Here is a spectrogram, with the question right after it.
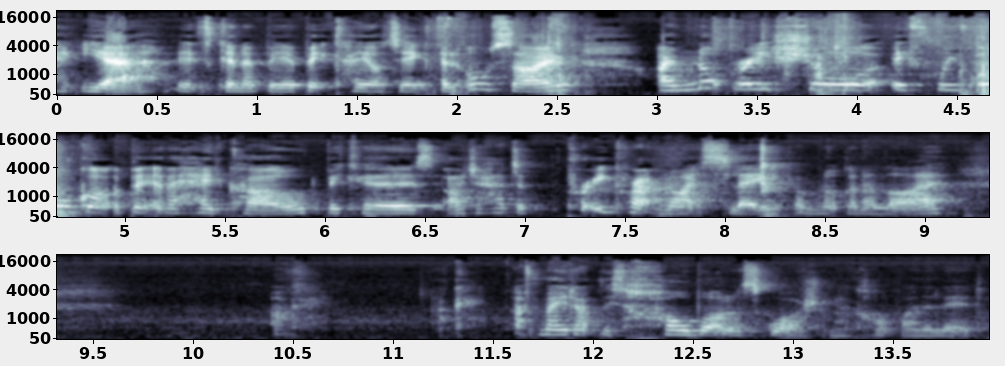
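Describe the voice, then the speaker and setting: With an English accent, a woman speaks at a moderate pace, her loudness swinging widely over noticeable background noise. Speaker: vlogger. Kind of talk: casual vlog chat. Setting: kitchen.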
